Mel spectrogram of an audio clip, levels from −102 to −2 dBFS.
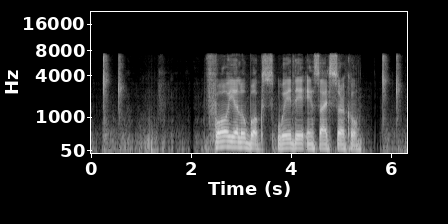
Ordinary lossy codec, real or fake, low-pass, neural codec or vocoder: none; fake; 7.2 kHz; codec, 16 kHz, 4.8 kbps, FACodec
